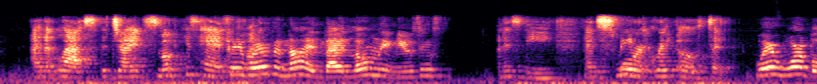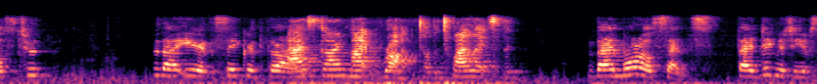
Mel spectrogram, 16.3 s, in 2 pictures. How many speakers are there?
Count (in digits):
2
